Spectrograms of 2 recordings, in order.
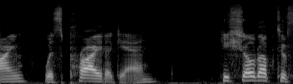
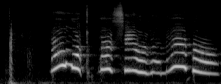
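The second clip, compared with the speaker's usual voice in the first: put-on high, loud girl voice; Violet's voice; 6 dB louder than usual. A narrator's reading. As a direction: tease him in a high girl voice. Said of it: "Violet said".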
